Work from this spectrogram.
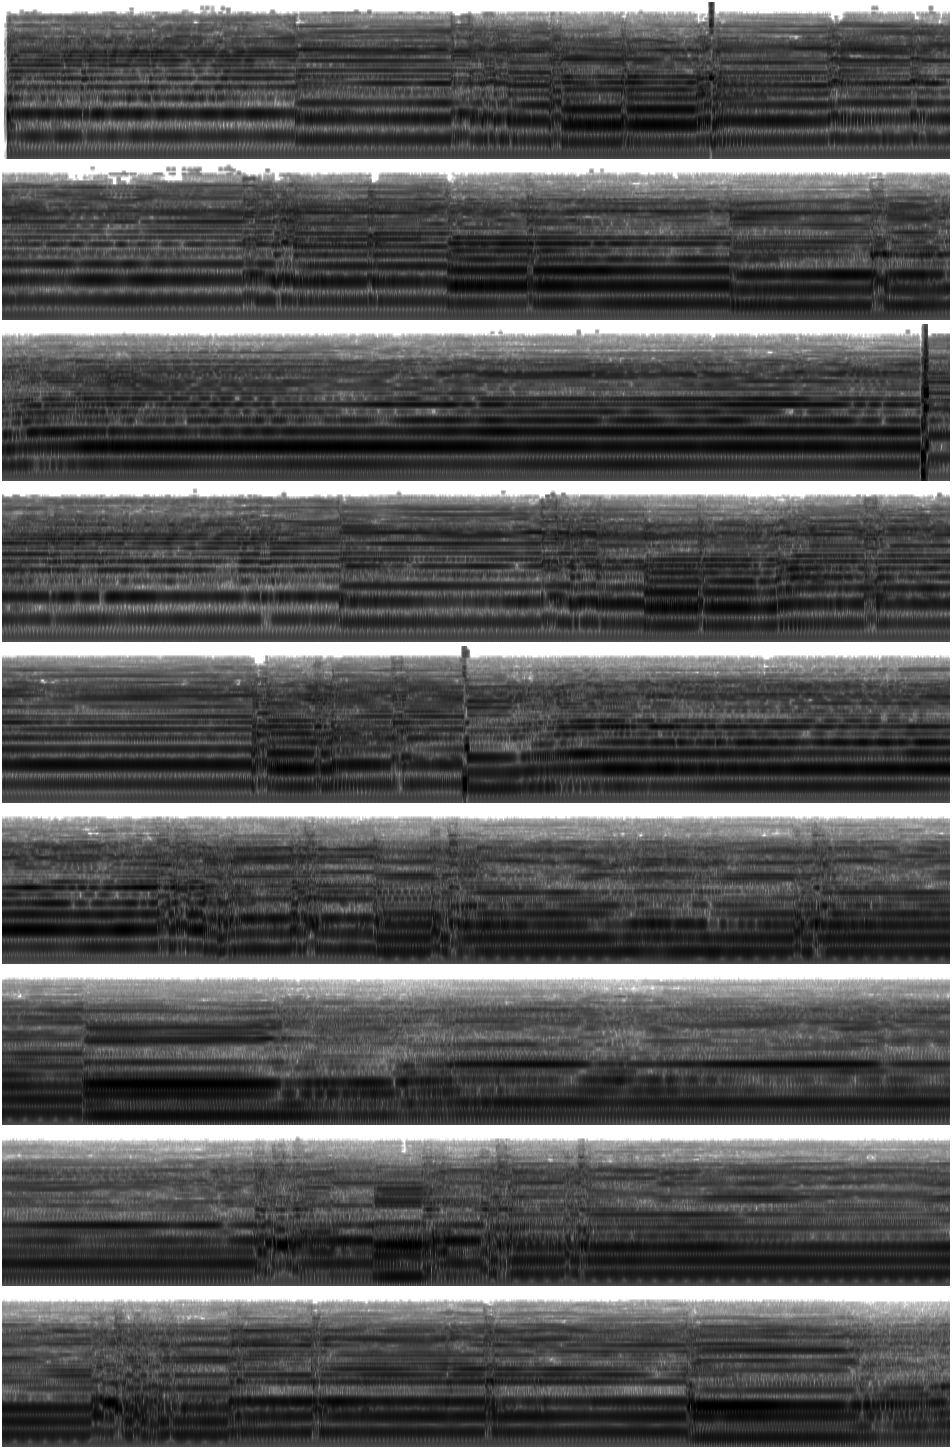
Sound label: acoustic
